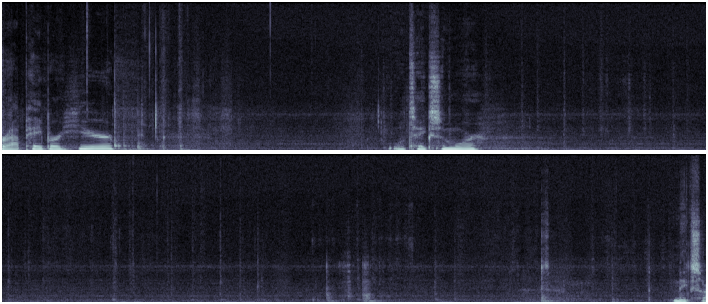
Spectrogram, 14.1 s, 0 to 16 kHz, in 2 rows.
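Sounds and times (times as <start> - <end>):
brush tapping and scrubbing palette: 3.8 - 14.0.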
